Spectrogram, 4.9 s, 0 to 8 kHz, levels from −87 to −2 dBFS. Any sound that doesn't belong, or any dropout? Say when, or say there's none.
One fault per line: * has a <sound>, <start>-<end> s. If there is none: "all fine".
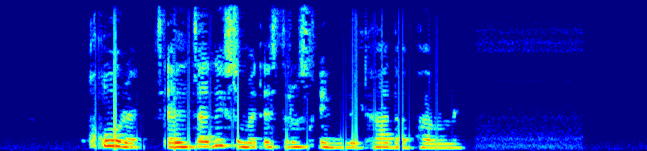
all fine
